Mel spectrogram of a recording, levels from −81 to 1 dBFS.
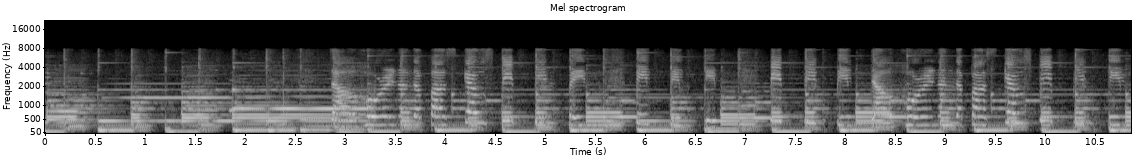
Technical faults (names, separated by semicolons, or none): none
